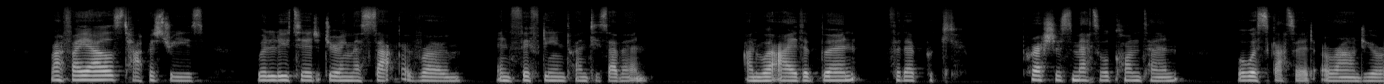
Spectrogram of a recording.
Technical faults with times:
none

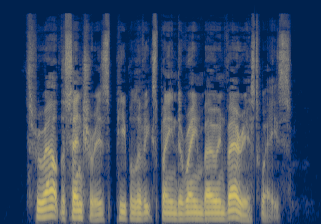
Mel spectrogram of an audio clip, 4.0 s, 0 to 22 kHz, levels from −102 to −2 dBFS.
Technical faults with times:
3.18-3.20 gap between stream segments

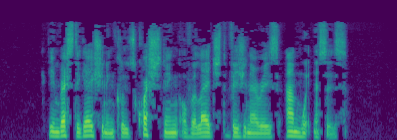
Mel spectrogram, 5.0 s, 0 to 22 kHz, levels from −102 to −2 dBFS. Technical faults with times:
0.00-4.97 MP3 compression

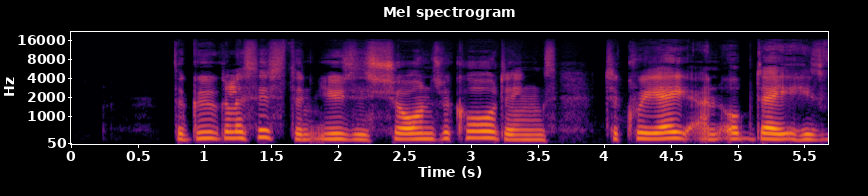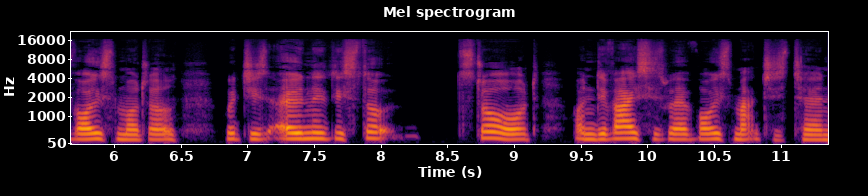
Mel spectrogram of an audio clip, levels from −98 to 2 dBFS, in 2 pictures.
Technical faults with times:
none

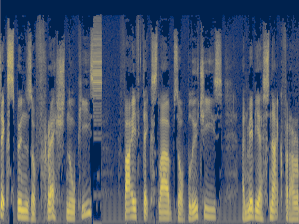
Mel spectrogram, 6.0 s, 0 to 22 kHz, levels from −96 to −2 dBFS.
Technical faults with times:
0.00-5.99 video or display buzz
1.86-2.02 system hang loop

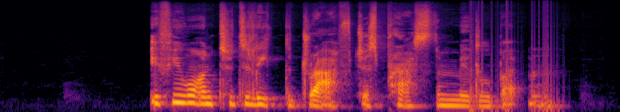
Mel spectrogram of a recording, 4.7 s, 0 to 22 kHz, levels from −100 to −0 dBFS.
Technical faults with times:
3.52-4.43 processor overload crackle

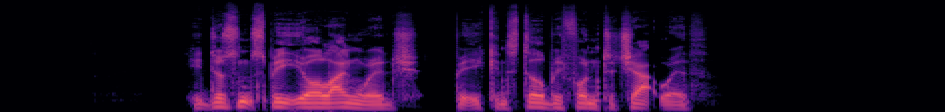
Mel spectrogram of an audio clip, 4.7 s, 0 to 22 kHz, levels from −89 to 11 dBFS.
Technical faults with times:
none

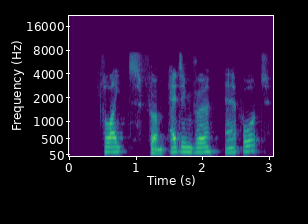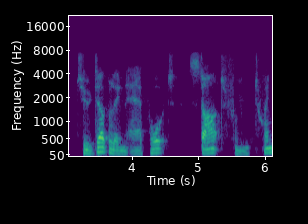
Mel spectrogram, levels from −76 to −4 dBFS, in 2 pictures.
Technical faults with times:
0.00-6.11 AMR wideband (HD Voice) codec

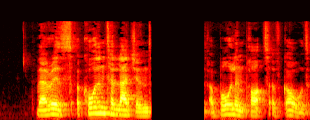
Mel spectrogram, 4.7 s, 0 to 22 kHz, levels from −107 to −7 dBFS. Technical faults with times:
0.00-4.65 MP3 compression
2.26-3.08 playback stall

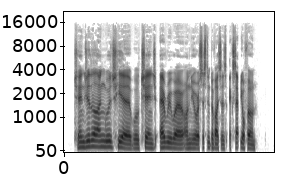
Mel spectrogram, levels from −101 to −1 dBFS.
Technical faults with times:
2.62-4.21 time-stretched section

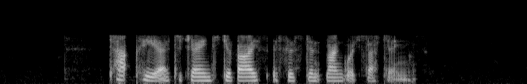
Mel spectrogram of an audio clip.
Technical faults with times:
0.00-5.28 GSM full-rate codec

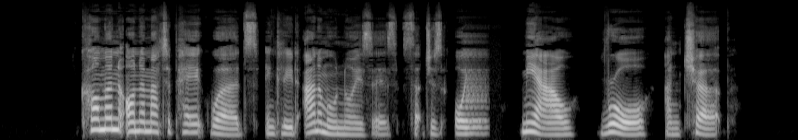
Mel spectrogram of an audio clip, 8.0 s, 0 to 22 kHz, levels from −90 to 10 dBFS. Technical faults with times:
4.66-4.99 AAC frame loss with concealment

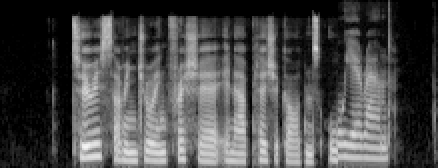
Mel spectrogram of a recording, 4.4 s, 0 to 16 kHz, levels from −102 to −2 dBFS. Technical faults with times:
3.38-4.38 wrong sample rate

